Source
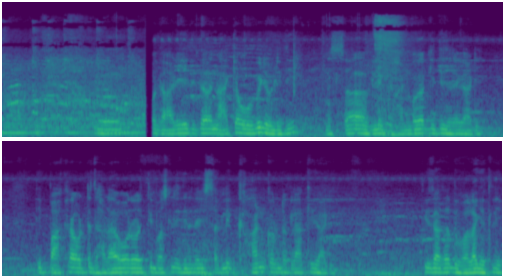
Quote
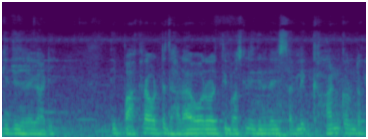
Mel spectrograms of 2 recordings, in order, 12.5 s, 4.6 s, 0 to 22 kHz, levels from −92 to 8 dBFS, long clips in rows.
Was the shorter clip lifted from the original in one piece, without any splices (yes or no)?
yes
